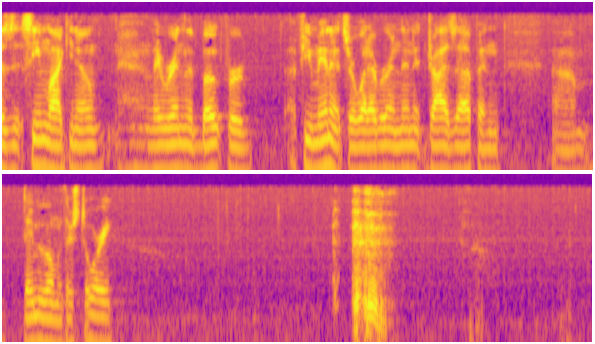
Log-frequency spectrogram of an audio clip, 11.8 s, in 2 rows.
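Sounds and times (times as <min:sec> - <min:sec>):
speech: 0:00.0 - 0:07.2, 0:09.4 - 0:09.9
person coughing: 0:09.2 - 0:09.9.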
